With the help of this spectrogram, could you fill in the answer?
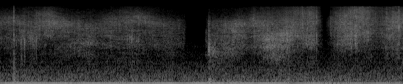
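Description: Long fingernails on both hands rake swirling patterns through a layer of orange bath bomb powder spread on a grey tray. The result is a steady, bright, hissing scratch-and-rub texture with brief dips in the sweep near the 2- and 3.2-second marks, over a constant low hum.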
